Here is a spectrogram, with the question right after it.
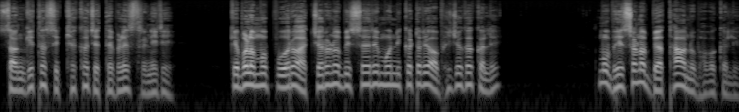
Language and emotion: Odia, sad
